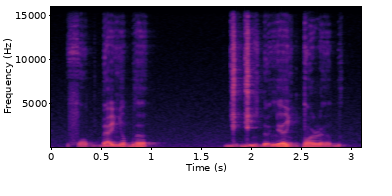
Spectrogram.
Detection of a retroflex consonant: present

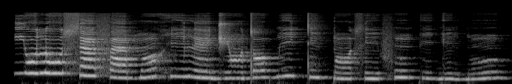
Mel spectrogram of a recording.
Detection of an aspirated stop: absent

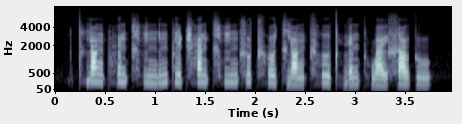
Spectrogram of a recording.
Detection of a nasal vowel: absent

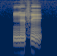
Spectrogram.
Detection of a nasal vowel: present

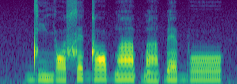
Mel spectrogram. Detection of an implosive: present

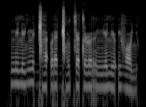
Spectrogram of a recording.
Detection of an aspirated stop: absent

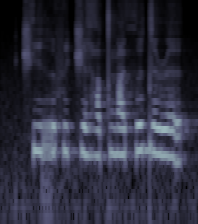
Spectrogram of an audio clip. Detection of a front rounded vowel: absent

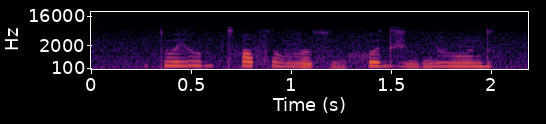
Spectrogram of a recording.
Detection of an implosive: absent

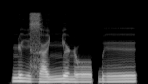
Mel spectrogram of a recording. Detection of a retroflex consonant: present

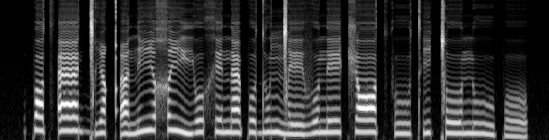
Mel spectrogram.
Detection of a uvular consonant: present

